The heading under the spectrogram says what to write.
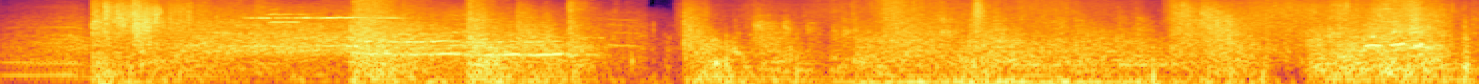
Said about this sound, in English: Bill Burr runs over an animal in a road, crashes the truck, and medical toxic goo goes dripping into the river where there just happens to be some fucking beavers.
